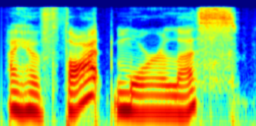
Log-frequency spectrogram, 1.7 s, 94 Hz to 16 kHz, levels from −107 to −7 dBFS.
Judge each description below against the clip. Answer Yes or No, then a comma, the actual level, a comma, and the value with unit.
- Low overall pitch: No, high, 190 Hz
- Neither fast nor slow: No, fast, 210 wpm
